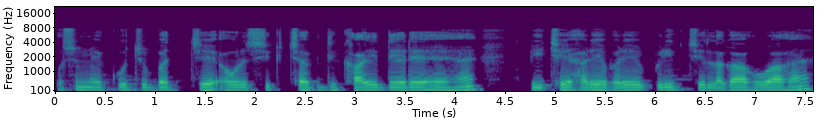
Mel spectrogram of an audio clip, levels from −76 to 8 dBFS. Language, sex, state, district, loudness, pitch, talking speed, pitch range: Hindi, male, Bihar, Bhagalpur, -25 LUFS, 125 Hz, 120 wpm, 120-125 Hz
